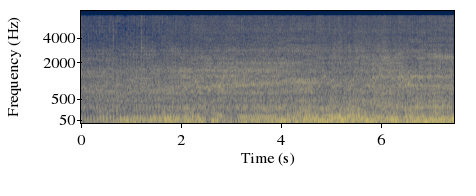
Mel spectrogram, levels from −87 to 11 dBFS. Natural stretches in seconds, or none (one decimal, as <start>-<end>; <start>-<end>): 0.0-2.0; 3.1-4.7; 6.6-7.5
